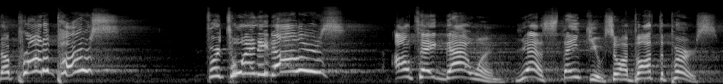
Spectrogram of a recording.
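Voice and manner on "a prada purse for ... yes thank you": very high, slow, astonished shout; can't believe the bargain; amazed. Retold or imitated. Teen amazed at twenty dollar price.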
